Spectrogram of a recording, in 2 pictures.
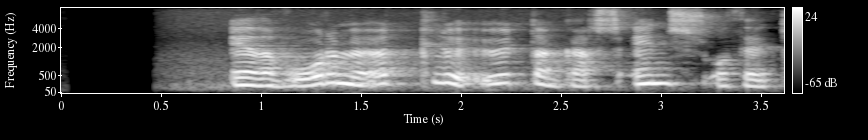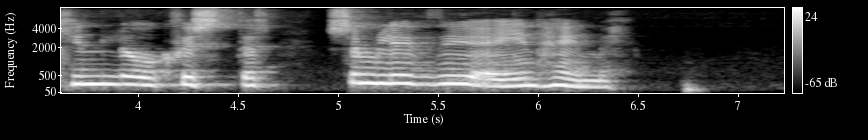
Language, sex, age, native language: Icelandic, female, 30-39, Icelandic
